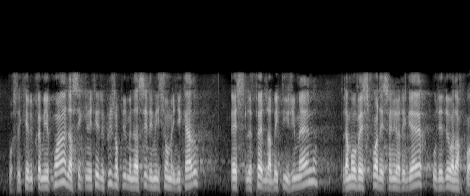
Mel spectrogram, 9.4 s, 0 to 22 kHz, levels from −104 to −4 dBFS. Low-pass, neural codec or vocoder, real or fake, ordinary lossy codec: 5.4 kHz; codec, 16 kHz, 4 kbps, X-Codec, HuBERT features, trained on balanced general audio; fake; none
